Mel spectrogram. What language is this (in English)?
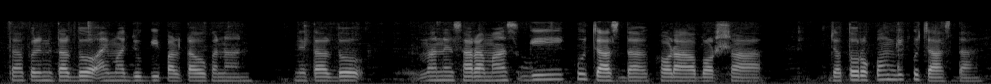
Santali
